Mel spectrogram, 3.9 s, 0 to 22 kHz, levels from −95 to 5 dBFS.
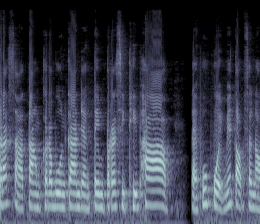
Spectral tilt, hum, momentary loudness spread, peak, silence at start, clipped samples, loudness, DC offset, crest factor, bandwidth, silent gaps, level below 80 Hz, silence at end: -5 dB/octave; none; 7 LU; -8 dBFS; 0 s; under 0.1%; -21 LUFS; 0.2%; 12 dB; 15 kHz; none; -56 dBFS; 0 s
